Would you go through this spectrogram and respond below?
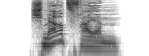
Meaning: strong dative masculine/neuter singular of schmerzfrei
- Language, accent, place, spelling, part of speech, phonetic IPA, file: German, Germany, Berlin, schmerzfreiem, adjective, [ˈʃmɛʁt͡sˌfʁaɪ̯əm], De-schmerzfreiem.ogg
